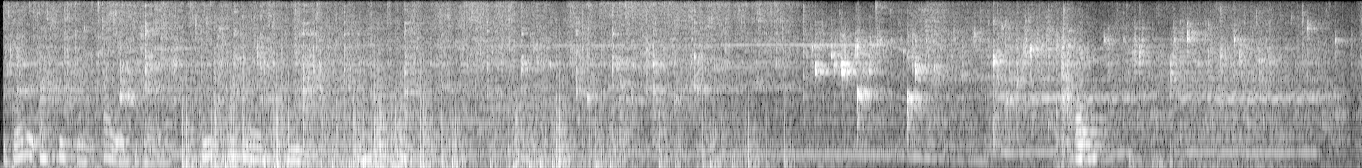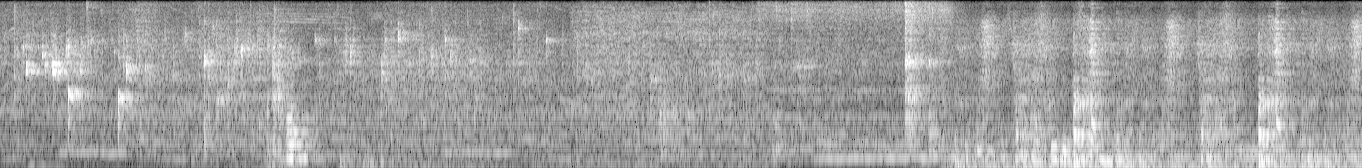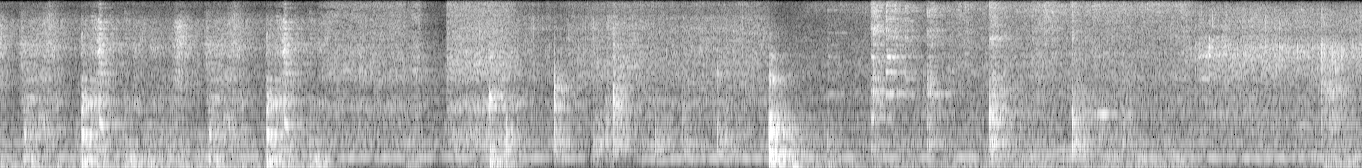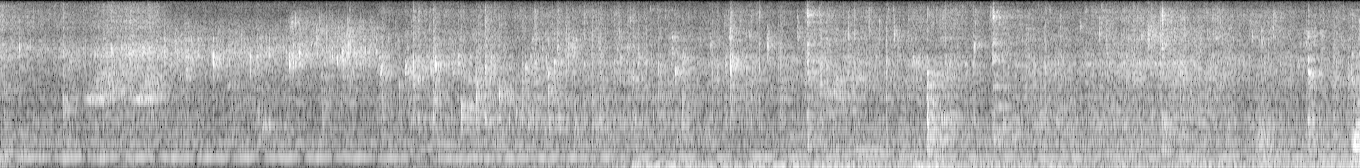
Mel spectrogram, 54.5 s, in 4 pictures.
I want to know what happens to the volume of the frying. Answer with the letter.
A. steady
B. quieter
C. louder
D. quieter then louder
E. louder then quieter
A.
